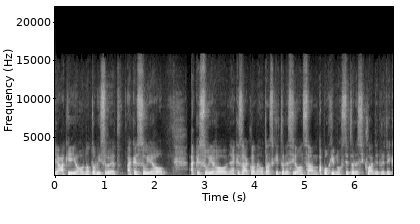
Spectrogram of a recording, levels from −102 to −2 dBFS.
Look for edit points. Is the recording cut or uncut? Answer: uncut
